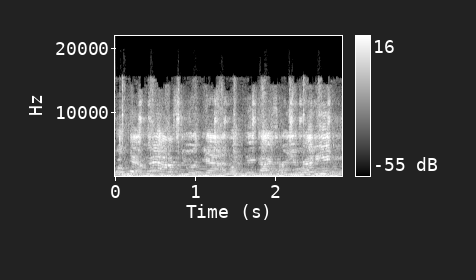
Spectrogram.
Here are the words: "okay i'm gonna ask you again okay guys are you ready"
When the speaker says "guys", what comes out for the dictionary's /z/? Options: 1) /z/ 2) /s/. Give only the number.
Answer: 1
